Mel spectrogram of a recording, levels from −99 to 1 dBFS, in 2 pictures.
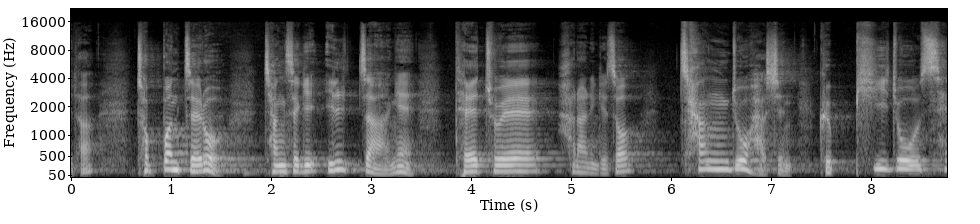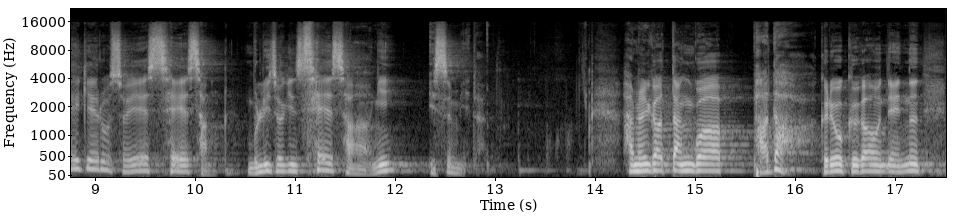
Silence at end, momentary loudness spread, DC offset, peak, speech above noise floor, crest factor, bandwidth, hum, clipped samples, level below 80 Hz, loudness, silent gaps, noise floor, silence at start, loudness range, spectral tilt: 0 s; 14 LU; under 0.1%; -6 dBFS; 33 dB; 20 dB; 16 kHz; none; under 0.1%; -56 dBFS; -25 LUFS; none; -58 dBFS; 0 s; 4 LU; -4 dB/octave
